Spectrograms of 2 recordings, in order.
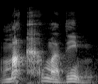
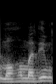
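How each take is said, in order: First: The first syllable sounds like mah. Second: The first syllable sounds like mu. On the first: The speaker calls it right. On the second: The speaker calls it wrong.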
